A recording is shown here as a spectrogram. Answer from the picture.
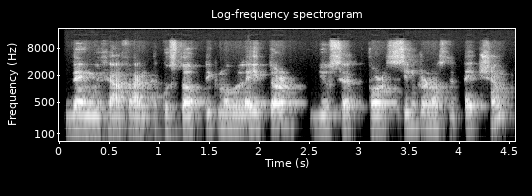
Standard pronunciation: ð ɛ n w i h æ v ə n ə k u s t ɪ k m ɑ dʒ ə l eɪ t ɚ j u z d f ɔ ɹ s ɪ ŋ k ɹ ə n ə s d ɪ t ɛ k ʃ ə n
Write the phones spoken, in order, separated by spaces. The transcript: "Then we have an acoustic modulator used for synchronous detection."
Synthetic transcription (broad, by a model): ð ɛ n w i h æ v ə n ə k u s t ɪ k m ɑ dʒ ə l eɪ t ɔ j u s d f ɔ ɹ s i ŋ k ɹ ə n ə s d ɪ t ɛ k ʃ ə n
